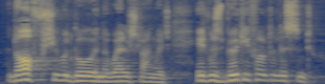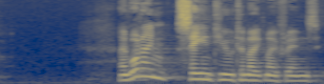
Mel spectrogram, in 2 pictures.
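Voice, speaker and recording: In a hall with long reverb, a man preaches a sermon slowly and weightily, letting his voice drop low and quiet for dramatic emphasis.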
